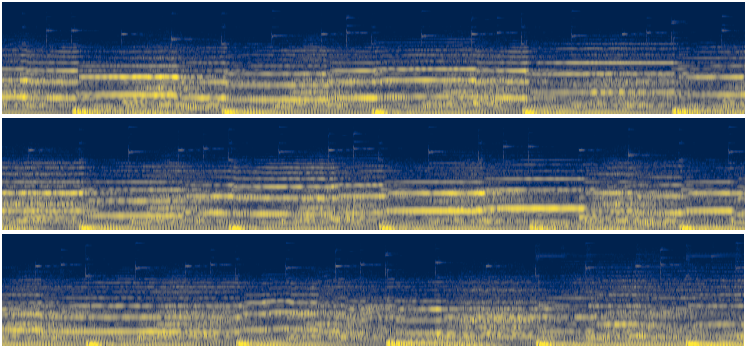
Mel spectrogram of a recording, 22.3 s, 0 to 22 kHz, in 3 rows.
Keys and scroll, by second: 1.9 ctrl+alt+shift+e.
